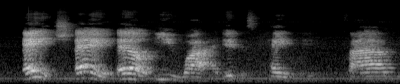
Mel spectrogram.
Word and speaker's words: Haley: to pronounce my name h a l e y it is Haley five letters Haley's comment H's comment you can pronounce a Haley or H why are you trying to pronounce it or something or I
